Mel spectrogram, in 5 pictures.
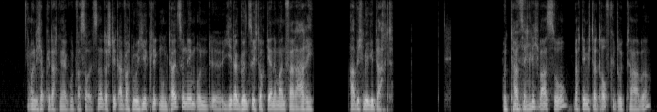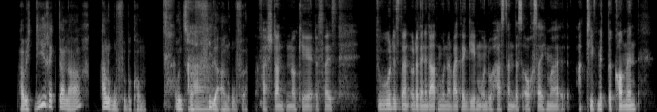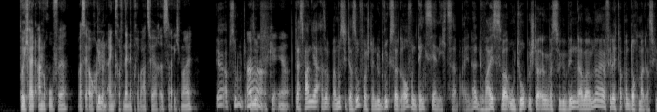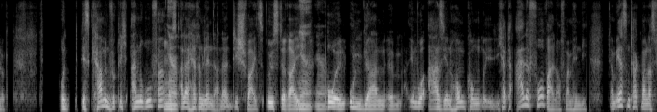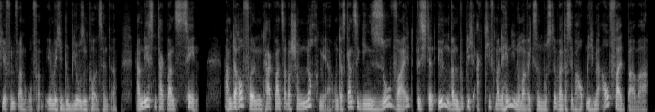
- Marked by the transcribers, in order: stressed: "direkt"; stressed: "so"
- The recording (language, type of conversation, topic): German, podcast, Wie wichtig sind dir Datenschutz-Einstellungen in sozialen Netzwerken?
